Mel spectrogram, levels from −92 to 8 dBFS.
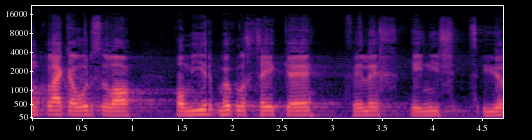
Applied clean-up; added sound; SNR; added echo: none; none; none; none.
